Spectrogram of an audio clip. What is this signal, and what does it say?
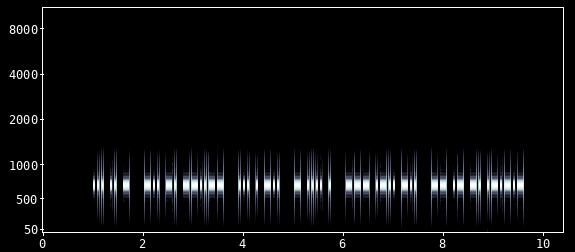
Morse code, heard as a keyed tone, about 28 wpm, 700 Hz. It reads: SIT DN, SED THE OLD MAN.
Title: Sentences from Top 500 Words and Abbreviations 28wpm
